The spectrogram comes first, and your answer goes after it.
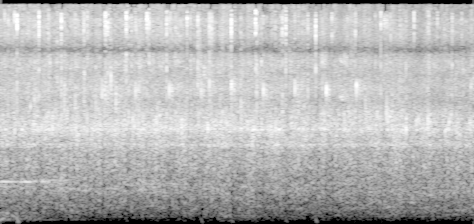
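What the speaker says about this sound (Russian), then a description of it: "аплодисменты." Sustained, dense clapping from a crowd at the opening of a dance sport cup, loud and even throughout without any talking on top.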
